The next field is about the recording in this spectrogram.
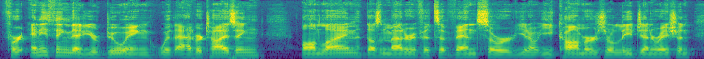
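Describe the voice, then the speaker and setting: A man's voice: mid-range voice, fairly even intonation, moderate pace, clean tone. Earnest man from Norway presenting. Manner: earnest, direct, frequent "uh" fillers. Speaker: digital marketing presenter. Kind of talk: webinar presentation.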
